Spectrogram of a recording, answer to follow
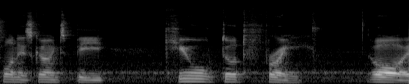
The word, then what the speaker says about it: Kuledud3: is going to be cured free or if you want to pronounce it properly call dude free but unfortunately he spelled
